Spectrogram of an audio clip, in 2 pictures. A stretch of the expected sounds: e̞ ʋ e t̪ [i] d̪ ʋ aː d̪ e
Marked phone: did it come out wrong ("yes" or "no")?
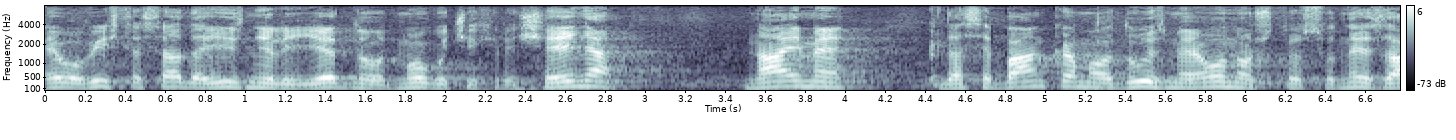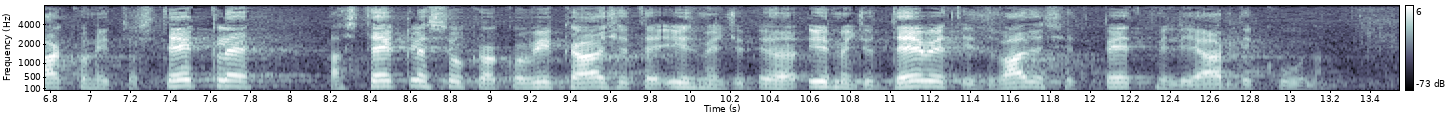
no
